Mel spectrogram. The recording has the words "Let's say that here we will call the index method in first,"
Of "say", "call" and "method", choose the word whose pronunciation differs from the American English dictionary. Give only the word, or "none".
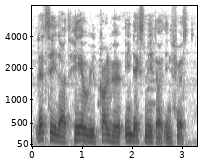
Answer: method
